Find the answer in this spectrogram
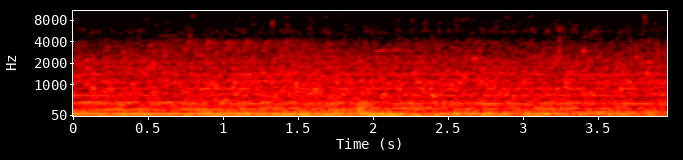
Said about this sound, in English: You might feel your rib cage expand and contract naturally with each breath, just like the gentle rise and fall of the ocean waves that surround you here.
